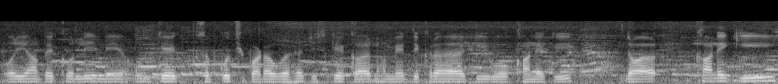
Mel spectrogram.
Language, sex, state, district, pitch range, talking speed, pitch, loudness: Hindi, male, Punjab, Pathankot, 125-140 Hz, 185 wpm, 130 Hz, -15 LUFS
